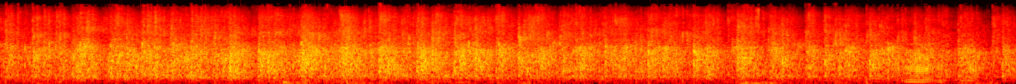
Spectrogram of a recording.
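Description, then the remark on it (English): A church audience gives a sustained round of applause to the girls who led worship, a dense, steady crackle of many hands clapping that holds at an even loudness for the whole stretch without pausing. “I'm kind of slightly biased, so I would like you, without me announcing it, to give those girls a round of applause.”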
